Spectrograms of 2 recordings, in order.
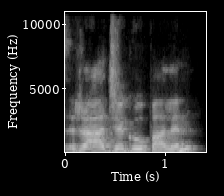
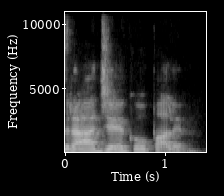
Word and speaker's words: Rajagopalan: It's Rajagopalan. So the J is pretty heavy. So it's Rajagopalan. That's not hard at all once I know how to do it.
